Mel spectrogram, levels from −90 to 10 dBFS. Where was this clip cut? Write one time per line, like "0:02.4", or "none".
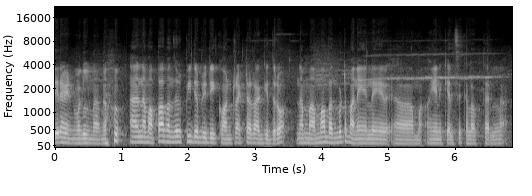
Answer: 0:01.1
